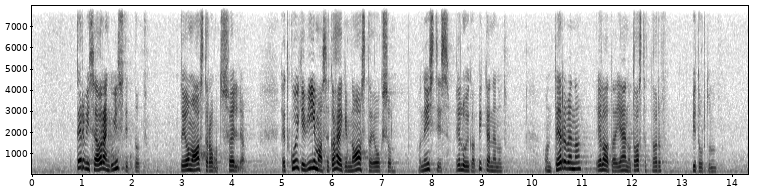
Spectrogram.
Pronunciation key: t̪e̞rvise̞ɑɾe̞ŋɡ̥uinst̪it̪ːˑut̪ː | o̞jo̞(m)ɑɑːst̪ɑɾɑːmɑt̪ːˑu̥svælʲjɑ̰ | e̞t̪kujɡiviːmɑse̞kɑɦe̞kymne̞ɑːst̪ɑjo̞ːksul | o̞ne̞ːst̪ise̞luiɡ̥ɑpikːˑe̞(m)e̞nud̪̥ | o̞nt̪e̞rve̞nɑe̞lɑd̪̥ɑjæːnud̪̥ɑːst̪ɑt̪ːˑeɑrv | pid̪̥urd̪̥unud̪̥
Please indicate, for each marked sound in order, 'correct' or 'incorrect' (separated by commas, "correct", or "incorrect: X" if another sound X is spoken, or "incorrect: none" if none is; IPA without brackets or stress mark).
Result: correct, incorrect: n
